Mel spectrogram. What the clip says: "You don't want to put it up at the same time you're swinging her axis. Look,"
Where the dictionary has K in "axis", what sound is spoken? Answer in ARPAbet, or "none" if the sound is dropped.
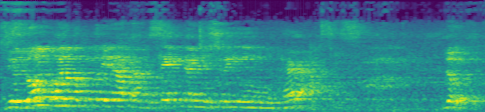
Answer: none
